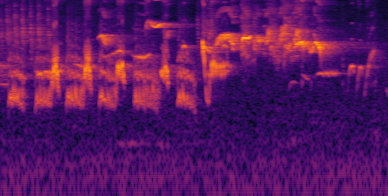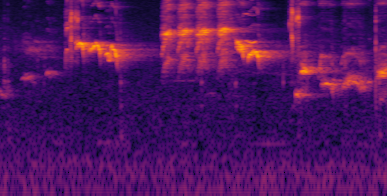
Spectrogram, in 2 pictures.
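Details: White-rumped shama singing against rivals: dense, varied whistled and chattering phrases, some high and scratchy, in loud bursts separated by brief gaps.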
